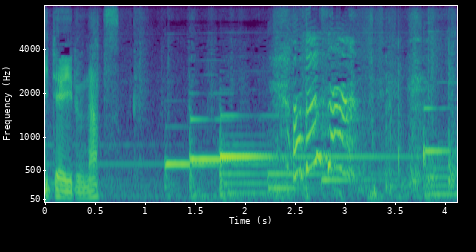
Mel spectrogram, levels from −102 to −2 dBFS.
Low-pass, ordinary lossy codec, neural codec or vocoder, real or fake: none; none; none; real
